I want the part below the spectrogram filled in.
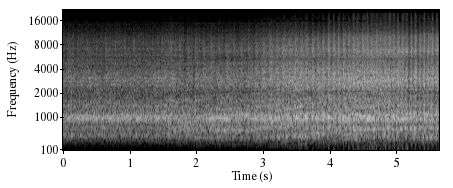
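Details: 2007 Renault Espace IV 2.0 dCi M9R (175 hp), 150,000 km: a sudden sharp, regular knock, about four beats a second, rising with throttle near the timing chain on the left of the head. It is quieter when cold, and the injectors were checked as OK.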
